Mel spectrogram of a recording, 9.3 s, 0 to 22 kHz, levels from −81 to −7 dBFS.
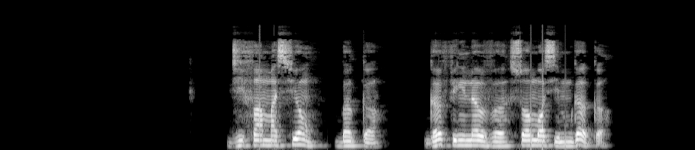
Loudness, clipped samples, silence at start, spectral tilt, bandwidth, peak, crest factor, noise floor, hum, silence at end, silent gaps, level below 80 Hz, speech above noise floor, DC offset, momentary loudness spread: -14 LUFS; under 0.1%; 3.05 s; -4.5 dB/octave; 11 kHz; 0 dBFS; 16 dB; under -90 dBFS; none; 1.15 s; none; -54 dBFS; over 76 dB; under 0.1%; 11 LU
